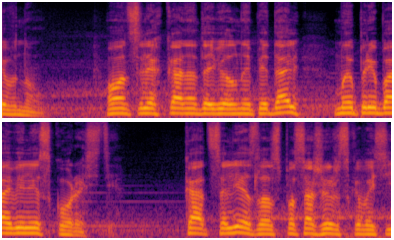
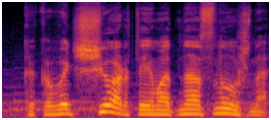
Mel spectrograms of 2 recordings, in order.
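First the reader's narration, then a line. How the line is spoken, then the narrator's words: Through gritted teeth. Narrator (Russian): процедил Дэнни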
